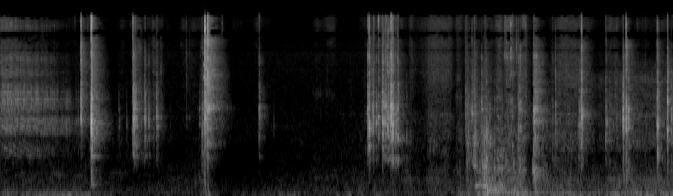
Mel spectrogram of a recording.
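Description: Small plastic toy cars clack and rattle against each other.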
